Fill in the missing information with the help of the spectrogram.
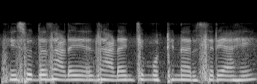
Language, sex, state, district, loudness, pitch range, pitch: Marathi, female, Maharashtra, Mumbai Suburban, -14 LUFS, 205-220 Hz, 210 Hz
